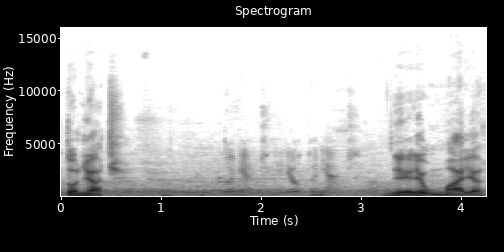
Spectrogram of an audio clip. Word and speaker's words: Toniati: Meu nome é Toniati. Toniati. Nereu Toniati. Nereu Maia Toniati. Como se escreve Toniati?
